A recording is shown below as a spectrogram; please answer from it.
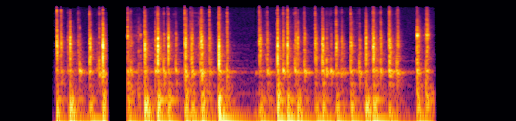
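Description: Computer keyboard typing sound effect: a rapid run of keystroke clicks with two short pauses, ending about half a second before the end, over a faint steady tone.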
